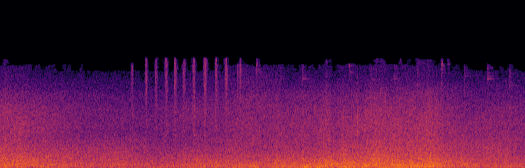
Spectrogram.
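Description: Waves wash and break on a sandy shore.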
